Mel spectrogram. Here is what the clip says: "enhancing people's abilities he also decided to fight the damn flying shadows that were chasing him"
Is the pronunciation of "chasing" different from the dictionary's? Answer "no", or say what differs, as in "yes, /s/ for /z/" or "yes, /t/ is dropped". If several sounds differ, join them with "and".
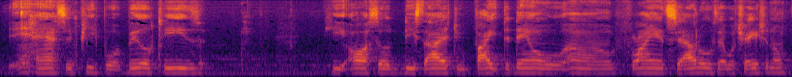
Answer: yes, /ʃ/ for /s/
